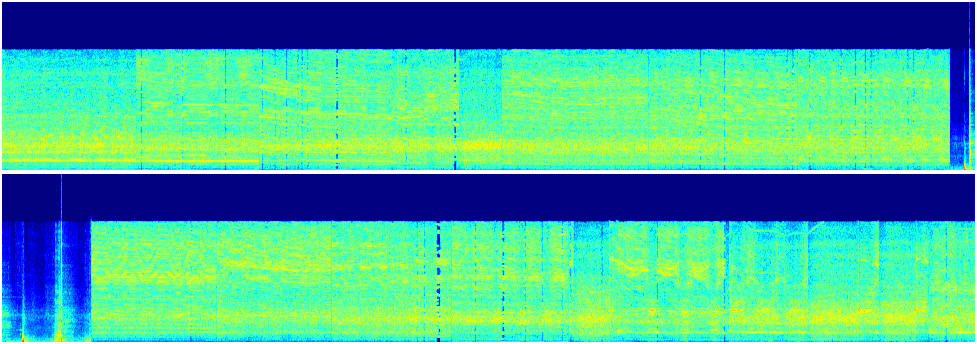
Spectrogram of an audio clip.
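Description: Angle grinder with an abrasive disc grinding rust off the steel of an antique bearded axe head, a steady grinding noise over the motor's whine. About halfway through it stops for a couple of seconds, during which a few sharp knocks are heard, then grinding starts again.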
